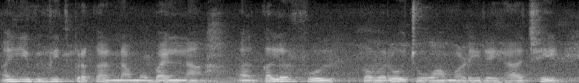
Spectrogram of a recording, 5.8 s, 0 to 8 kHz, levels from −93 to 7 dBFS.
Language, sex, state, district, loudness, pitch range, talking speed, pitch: Gujarati, female, Gujarat, Valsad, -16 LUFS, 140-160 Hz, 115 wpm, 150 Hz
